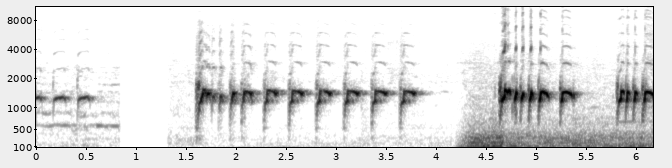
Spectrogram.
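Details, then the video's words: Female zebra dove calling for a male with the nutut call: a few quick notes, a pause, then a string of even, short, rising notes about four per second, ending in denser bursts over low rumbling noise. "Suara perkutut betina memanggil jantan Nutut"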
